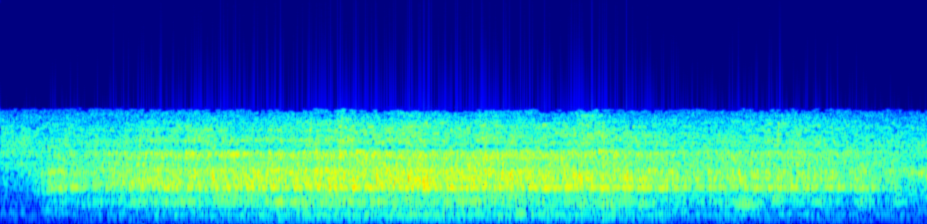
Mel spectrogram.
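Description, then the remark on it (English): A submarine's engine, ordered to full speed astern, turns a fouled propeller that is held back: a steady mechanical churning and grinding drones for several seconds, a dense rumbling clatter like machinery straining against resistance, with no voices. “The engine room reports propeller is still fouled, sir. It behaves as it did before. It turns, but as if something is holding it back.”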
